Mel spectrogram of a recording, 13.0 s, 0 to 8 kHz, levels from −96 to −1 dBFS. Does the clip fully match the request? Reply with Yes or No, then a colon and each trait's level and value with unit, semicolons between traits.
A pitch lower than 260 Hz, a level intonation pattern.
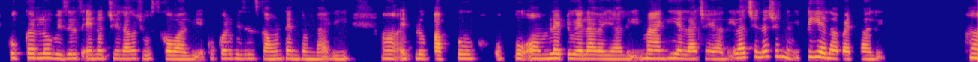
Yes: high, 190 Hz; narrow, 2.0 semitones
